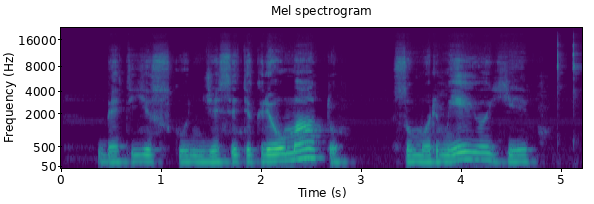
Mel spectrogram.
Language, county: Lithuanian, Kaunas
